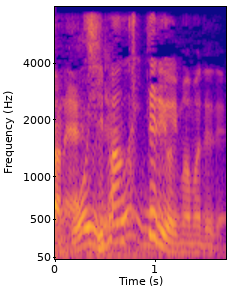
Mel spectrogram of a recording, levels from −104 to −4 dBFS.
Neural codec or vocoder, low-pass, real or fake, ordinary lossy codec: none; 7.2 kHz; real; none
